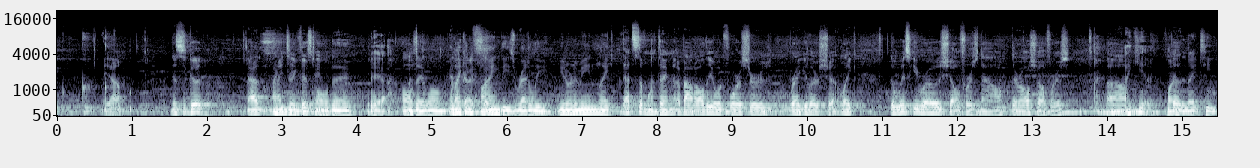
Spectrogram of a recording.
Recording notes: sit down live at Cafe Round II in Grandview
